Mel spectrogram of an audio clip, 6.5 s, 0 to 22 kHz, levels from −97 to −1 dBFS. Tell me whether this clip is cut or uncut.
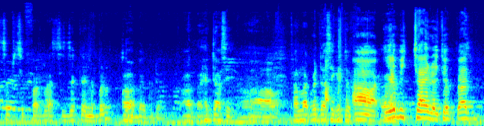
uncut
